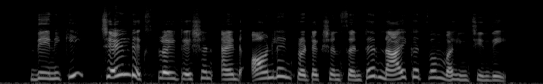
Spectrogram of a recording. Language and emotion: Telugu, neutral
